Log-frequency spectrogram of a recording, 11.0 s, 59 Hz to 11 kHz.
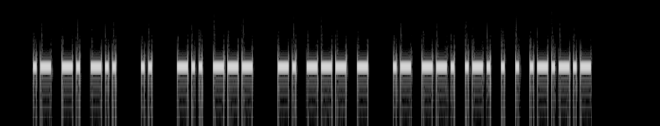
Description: Morse code, heard as a keyed tone, about 20 wpm, 700 Hz. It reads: AND I DO NOT AGREE.
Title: Sentences with 4-Word Phrases - 20wpm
